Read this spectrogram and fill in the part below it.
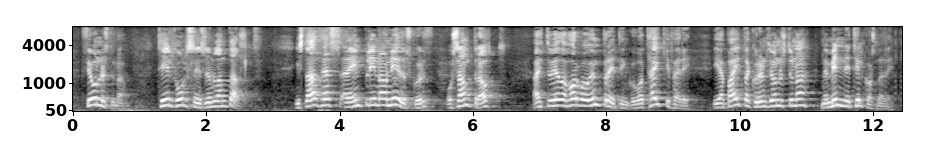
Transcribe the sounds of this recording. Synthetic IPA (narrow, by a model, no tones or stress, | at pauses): θjoːwnʏst̪ʏna̰t̪ʰɪlfowlsɪnsʏmlant̪al̥t̪ | ist̪aːðθɛsːɛɾejnpliːnaɔwnɪːðʏɾ̥skʏɾðɔɣsamt̪ɾawht̪ | ajht̪ʏvɪðaɦɔɾvawʏmpɾeːjt̪iŋkʏɔɣt̪ʰaːjcɪfaːjɾɪ | iaðpaːjt̪akɾʏnθ̬jownʏst̪ʏnamɛðmɪnːɪt̪ʰɪlkʰɔst̪na̰ðɪ̰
